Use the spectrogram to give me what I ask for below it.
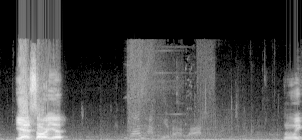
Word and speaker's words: Zarya: Zara. I never can pronounce her name. I want to say Zarya. Yeah, Zarya.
